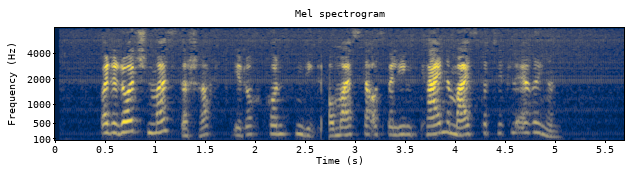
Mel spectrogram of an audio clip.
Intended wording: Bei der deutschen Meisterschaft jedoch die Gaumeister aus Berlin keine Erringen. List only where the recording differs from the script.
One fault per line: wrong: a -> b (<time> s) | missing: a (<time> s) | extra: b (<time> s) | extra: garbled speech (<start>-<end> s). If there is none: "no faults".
extra: konnten (2.1 s)
extra: Meistertitel (4.0 s)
